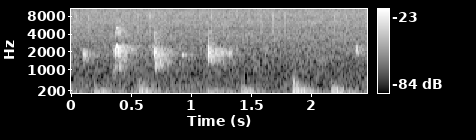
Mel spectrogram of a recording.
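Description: Dry-erase marker writing on a whiteboard: a run of faint, short squeaky strokes.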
